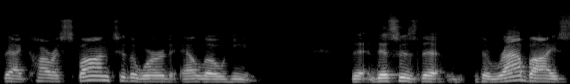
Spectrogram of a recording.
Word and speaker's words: Elohim: yeah the Adonai and and yet you know to pronounce it Elohim okay so Adonai Elohim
